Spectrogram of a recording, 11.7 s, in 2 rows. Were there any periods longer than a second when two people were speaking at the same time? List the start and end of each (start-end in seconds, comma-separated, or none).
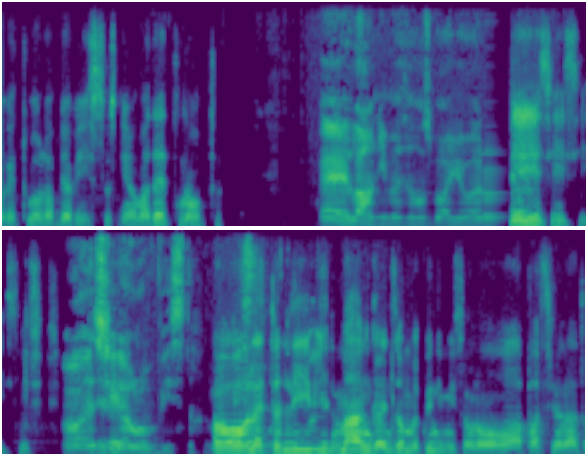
7.9-9.1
